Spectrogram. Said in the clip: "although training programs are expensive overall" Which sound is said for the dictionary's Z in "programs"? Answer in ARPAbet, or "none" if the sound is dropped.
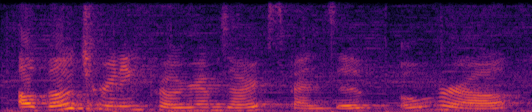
Z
